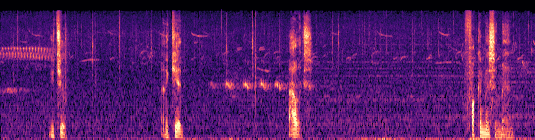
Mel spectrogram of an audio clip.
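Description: A man answers softly and sadly, close by.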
